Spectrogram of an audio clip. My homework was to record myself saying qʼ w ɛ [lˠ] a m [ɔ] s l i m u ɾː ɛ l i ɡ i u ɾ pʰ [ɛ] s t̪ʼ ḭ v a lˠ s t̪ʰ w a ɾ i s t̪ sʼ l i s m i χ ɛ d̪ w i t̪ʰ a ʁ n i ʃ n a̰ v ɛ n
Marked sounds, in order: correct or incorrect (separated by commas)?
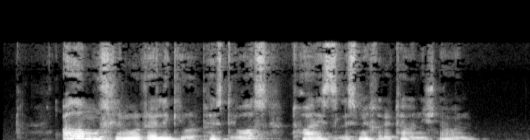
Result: correct, incorrect, correct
